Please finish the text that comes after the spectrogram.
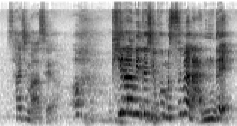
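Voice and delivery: angry refusal. Retold or imitated. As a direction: bite back, refusing the sale.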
